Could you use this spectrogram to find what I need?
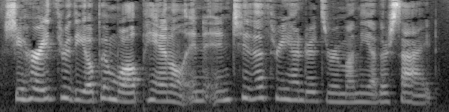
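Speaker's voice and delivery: ordinary delivery, nothing marked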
